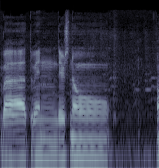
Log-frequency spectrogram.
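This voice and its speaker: Music plays in the background as a man talks in a fairly low voice. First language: not English. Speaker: DIY hobbyist YouTuber. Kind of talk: tutorial. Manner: halting.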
